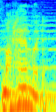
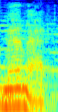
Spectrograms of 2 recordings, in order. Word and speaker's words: Muhammad: Ben yehuda's Hebrew English dictionary it is correctly pronounced as Muhammad not mammad so how we're going to know for sure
